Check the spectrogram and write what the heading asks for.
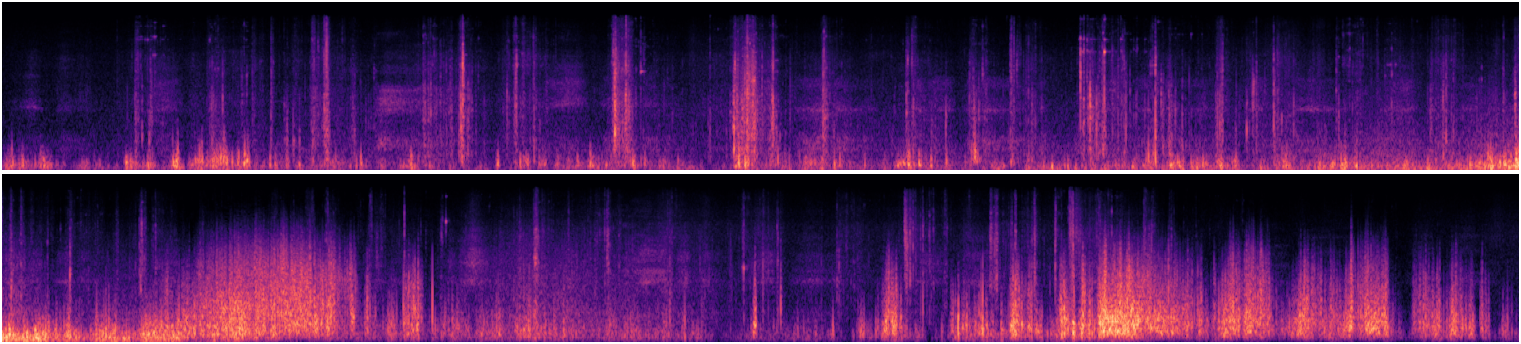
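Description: Footsteps crunching and scuffing on loose rock and scree, with wind gusting on the microphone about halfway through and again near the end.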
